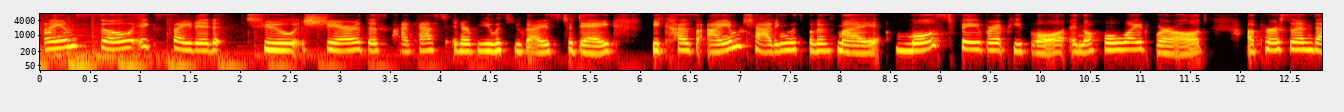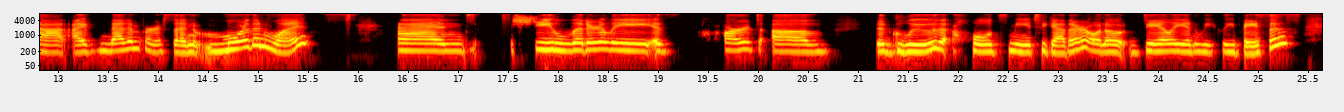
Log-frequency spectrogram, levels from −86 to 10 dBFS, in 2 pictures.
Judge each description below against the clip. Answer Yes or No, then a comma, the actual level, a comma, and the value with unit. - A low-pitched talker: No, high, 220 Hz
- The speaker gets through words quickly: No, slow, 135 wpm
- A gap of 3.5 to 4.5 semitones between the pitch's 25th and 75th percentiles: No, average, 2.9 semitones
